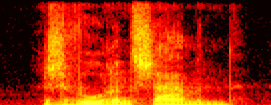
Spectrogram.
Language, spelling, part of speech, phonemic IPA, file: Dutch, zwoeren samen, verb, /ˈzwurə(n) ˈsamə(n)/, Nl-zwoeren samen.ogg
- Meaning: inflection of samenzweren: 1. plural past indicative 2. plural past subjunctive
